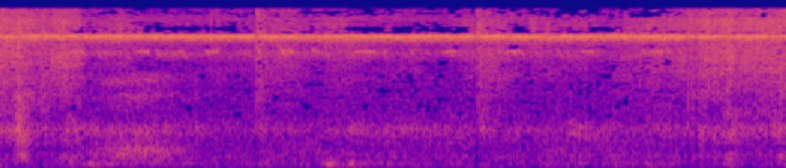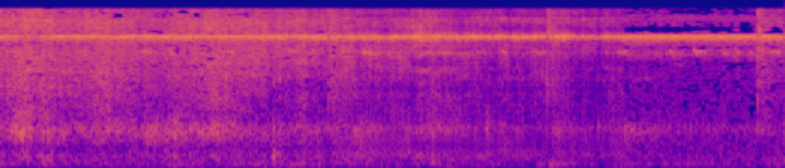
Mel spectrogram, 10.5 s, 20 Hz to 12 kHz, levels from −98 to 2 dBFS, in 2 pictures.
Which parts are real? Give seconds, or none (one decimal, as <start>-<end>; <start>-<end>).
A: 0.0-7.5; 9.4-10.5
